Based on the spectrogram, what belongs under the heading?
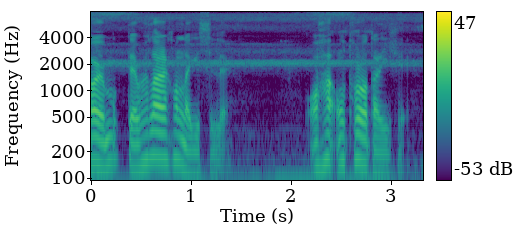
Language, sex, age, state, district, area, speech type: Assamese, male, 18-30, Assam, Jorhat, urban, spontaneous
